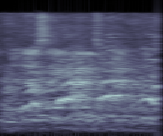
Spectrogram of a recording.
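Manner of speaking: laughs through the words; chuckling at his own lost sleep; laughing. Real, not acted. Preacher to congregation about his sleepless night, laughing.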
